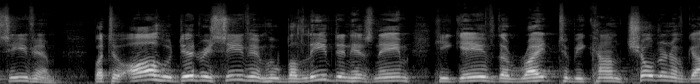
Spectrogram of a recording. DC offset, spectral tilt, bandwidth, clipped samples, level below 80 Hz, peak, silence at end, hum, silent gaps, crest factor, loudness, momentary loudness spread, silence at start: under 0.1%; -5 dB/octave; 17.5 kHz; under 0.1%; -56 dBFS; -4 dBFS; 0 s; none; none; 16 dB; -21 LUFS; 11 LU; 0 s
